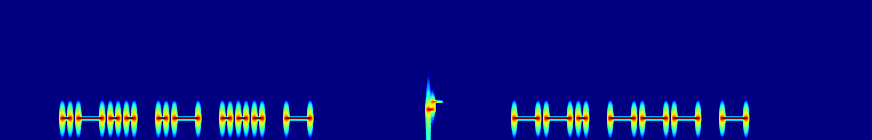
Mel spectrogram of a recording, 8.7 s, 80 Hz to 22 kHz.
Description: Morse code, heard as a keyed tone, about 16 wpm, 700 Hz. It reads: LAST GOT
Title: Sentences from Top 300 Words - New Word Drill - 15wpm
